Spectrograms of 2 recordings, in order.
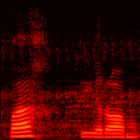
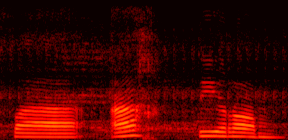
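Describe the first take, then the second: First: The first syllable runs straight into the next. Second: A glottal stop follows the first syllable. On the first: The speaker calls it right. "tapi fakhtiram karena dia hamzanya hamzah wasol" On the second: The speaker calls it wrong. "Bukan fa'akhtiram"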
